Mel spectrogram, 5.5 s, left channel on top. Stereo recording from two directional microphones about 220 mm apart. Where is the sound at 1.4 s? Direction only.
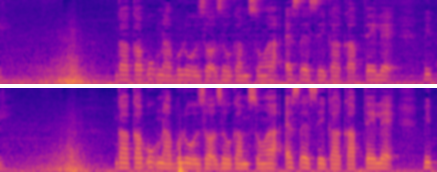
50° right (ahead or behind).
